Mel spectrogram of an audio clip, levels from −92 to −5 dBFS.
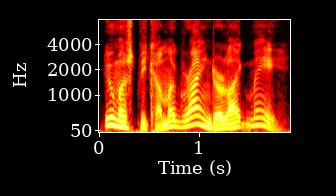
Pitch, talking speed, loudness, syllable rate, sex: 145 Hz, 220 wpm, -17 LUFS, 5.8 syllables/s, male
